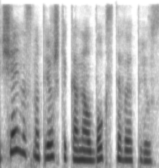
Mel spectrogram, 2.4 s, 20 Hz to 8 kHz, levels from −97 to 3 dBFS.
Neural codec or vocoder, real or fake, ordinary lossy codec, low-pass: codec, 16 kHz, 4 kbps, FreqCodec, smaller model; fake; AAC, 32 kbps; 7.2 kHz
